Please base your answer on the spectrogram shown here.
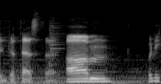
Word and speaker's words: Bethesda: Yeah, that's how you say it, Bethesda.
